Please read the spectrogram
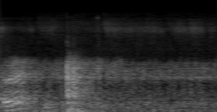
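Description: A single short knock about two-thirds of a second in, like a small hard object being set down on a surface, over a low steady hum.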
